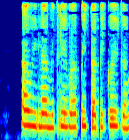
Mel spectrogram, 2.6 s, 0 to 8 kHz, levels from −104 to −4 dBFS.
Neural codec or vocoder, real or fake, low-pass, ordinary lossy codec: none; real; 7.2 kHz; AAC, 32 kbps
